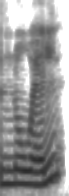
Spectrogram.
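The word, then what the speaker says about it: Noël: So instead of this being nol or nef or eti, it's going to be pronounced separately. So Noel, naif, eti, main, aigu.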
